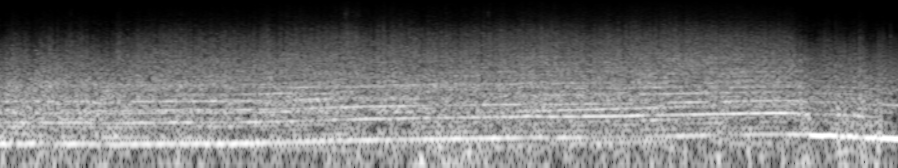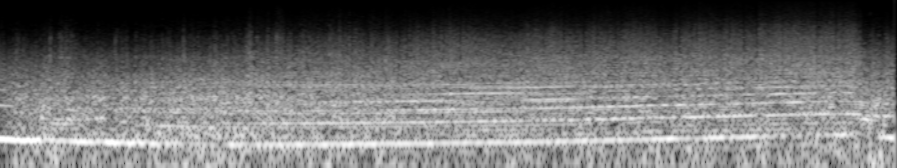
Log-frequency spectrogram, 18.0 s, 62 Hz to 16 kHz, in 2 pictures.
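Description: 1992 Toyota Celica GT race car's four-cylinder engine at racing speed, heard loud from inside its stripped cabin. Its pitch climbs slowly for several seconds, dips about eight seconds in, then climbs again and dips near the end, with the engine easing off for the turns of the oval.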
